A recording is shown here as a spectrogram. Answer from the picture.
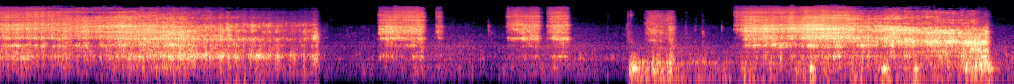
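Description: Turning tool cutting green, spalted aspen on a spinning wood lathe, shaping the outside of a vase: a steady hissing shear as shavings peel off for about five seconds, then a few short cuts, then another long cut starting about eleven seconds in.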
